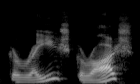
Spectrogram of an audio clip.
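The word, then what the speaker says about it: Gouraige: really did Richard uh garage um it's a soft G he's from Florida 64306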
